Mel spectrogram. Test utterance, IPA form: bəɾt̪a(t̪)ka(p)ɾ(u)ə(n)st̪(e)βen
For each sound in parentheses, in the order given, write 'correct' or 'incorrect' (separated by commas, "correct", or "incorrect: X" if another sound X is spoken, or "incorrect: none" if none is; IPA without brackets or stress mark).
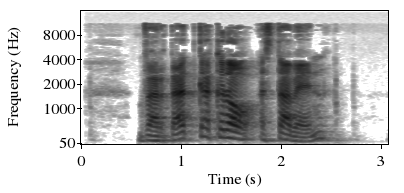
correct, incorrect: k, incorrect: ɔ, incorrect: none, incorrect: a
